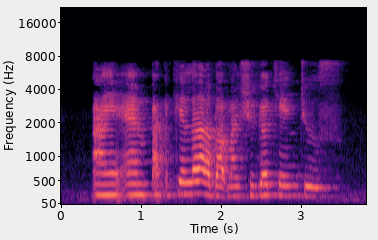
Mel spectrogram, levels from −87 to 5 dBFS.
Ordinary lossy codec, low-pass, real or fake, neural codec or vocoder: none; 7.2 kHz; fake; codec, 16 kHz in and 24 kHz out, 2.2 kbps, FireRedTTS-2 codec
